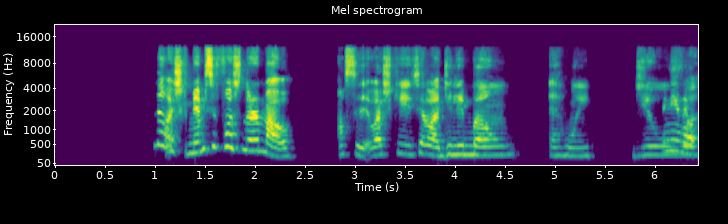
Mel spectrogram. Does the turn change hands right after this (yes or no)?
yes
